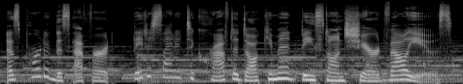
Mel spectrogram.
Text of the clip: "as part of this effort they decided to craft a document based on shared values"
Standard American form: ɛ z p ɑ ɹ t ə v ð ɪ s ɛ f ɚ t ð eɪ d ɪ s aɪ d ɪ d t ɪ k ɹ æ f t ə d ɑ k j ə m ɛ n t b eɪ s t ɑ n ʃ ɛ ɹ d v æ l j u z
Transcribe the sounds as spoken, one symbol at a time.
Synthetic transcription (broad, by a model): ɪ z p ɑ ɹ t ə v ð ɪ s ɛ f ɚ t ð eɪ d ɪ s aɪ d ɪ d t ɪ k ɹ æ f t ə d ɑ k j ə m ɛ n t b eɪ s t n ʃ ɛ ɹ d v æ l j u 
